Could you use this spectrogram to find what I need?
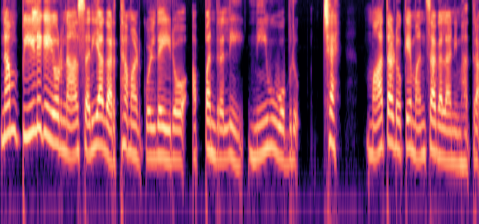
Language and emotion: Kannada, disgusted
